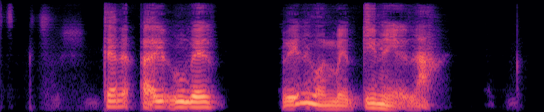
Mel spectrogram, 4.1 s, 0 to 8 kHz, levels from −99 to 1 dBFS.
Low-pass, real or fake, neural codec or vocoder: 7.2 kHz; fake; codec, 16 kHz, 0.5 kbps, FreqCodec, larger model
